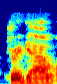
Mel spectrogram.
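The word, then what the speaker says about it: Dragão: It's now being played at the Stadio de Drago in Porto. Excuse the pronunciation. It was all right, though, fellas, wasn't it? – Not too bad. Drigao.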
